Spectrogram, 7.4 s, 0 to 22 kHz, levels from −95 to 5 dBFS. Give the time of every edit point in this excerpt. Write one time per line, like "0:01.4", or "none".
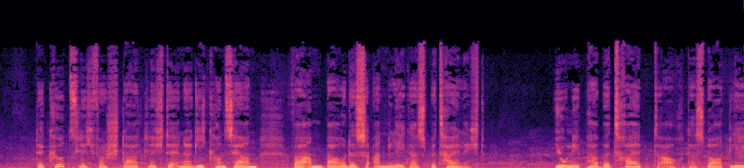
none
